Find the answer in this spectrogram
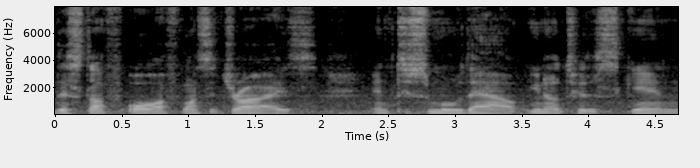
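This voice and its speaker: A very slow, monotone, flat delivery from a man with a very deep, low pitch and an American accent. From New Jersey, US. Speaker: scale model painter and YouTuber. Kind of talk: tutorial. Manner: casual, halting with many fillers.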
